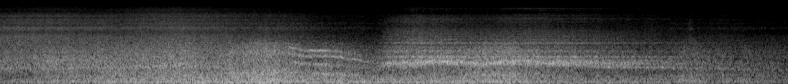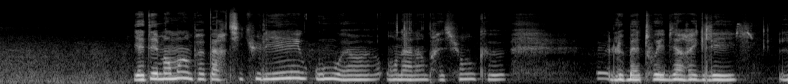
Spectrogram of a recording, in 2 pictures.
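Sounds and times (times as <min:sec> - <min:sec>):
ocean surf rolling up a sandy beach: 0:00.0 - 0:09.2
wind noise: 0:00.0 - 0:11.3
speech: 0:09.2 - 0:15.7.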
